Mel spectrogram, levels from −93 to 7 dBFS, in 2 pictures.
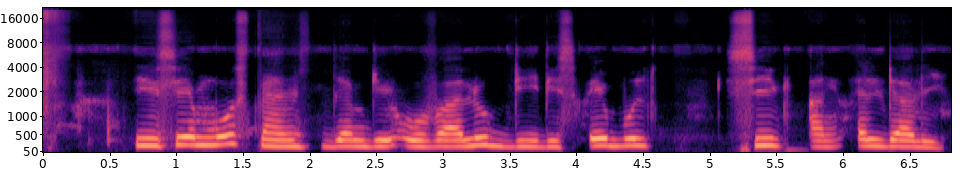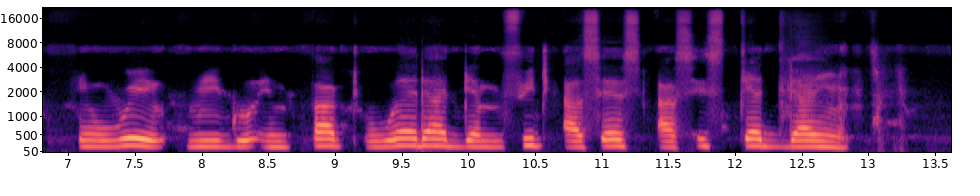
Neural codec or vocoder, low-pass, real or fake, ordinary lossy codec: autoencoder, 48 kHz, 32 numbers a frame, DAC-VAE, trained on Japanese speech; none; fake; none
